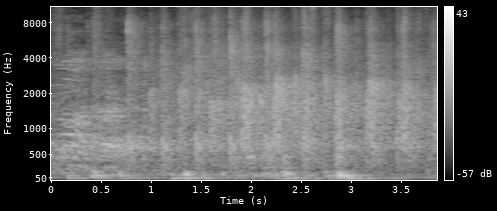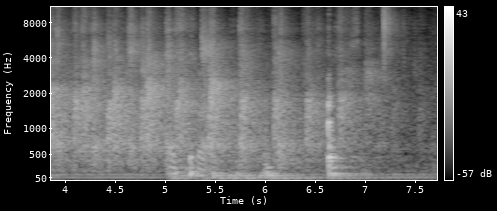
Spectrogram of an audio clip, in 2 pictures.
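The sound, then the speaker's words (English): A crowd applauds a presenter steadily, many hands clapping in a dense, continuous patter with scattered sharper claps and brief louder bursts, holding a fairly even level throughout. “Let's give Brother another round of applause, please.”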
